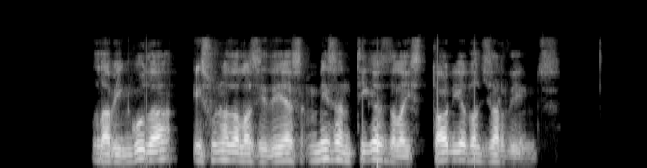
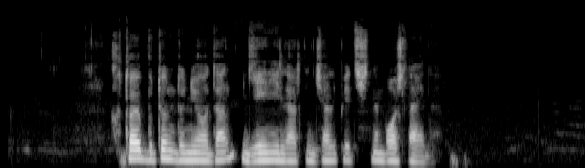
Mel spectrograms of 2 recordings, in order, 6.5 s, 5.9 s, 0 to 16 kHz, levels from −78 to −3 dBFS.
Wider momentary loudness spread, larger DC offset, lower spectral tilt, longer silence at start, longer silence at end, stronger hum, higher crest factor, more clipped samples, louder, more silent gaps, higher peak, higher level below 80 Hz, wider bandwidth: first, 13 LU vs 10 LU; neither; about the same, -6 dB/octave vs -6 dB/octave; second, 0.95 s vs 1.1 s; second, 0.95 s vs 1.3 s; neither; about the same, 18 dB vs 22 dB; neither; first, -18 LUFS vs -23 LUFS; first, 1.81-1.92 s, 4.27-4.32 s vs none; about the same, -2 dBFS vs -4 dBFS; first, -54 dBFS vs -60 dBFS; second, 7.8 kHz vs 9.6 kHz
